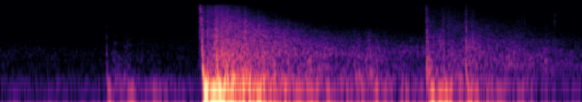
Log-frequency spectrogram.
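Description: A rifle fires with a loud sharp bang.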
